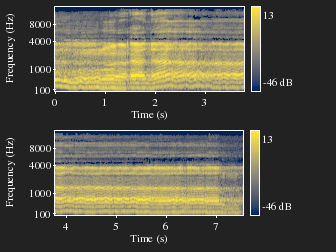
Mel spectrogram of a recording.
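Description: Male qari reciting the Quran in melodic tajweed style, drawing out one long ornamented note with wavering pitch. It ends about seven seconds in and fades away.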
